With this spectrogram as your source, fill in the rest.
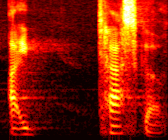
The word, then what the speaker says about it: Itasca: be found in uh i i tasca sorry i'm trying to remember how to say it itasca state park and i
